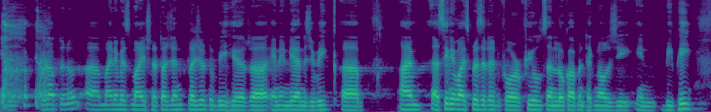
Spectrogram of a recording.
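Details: Adult male speaker; normal voice.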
